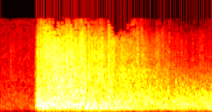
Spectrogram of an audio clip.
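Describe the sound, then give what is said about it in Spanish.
A sudden loud explosion as the ground blows up under a soldier's feet in a war scene. It bursts abruptly after a short quiet moment, then roars on broadly and slowly decays. “el suelo estalla bajo los pies de un soldado lanzándolo a varios metros.”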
